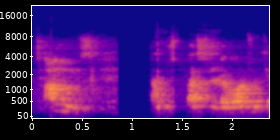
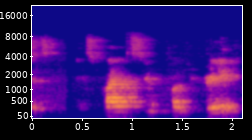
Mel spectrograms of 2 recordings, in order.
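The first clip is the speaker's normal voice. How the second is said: ordinary talk, nothing marked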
